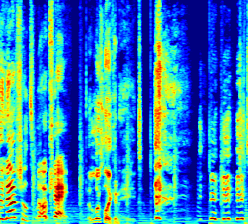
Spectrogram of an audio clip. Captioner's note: laughs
